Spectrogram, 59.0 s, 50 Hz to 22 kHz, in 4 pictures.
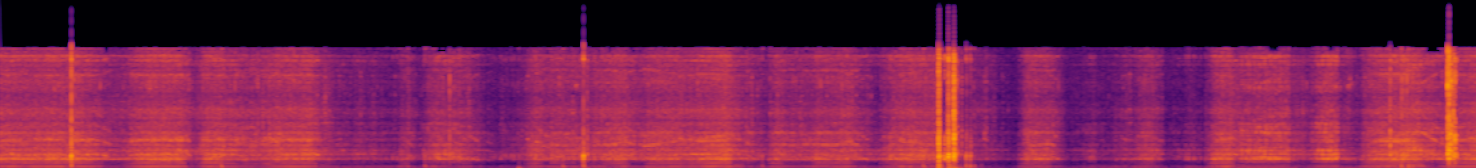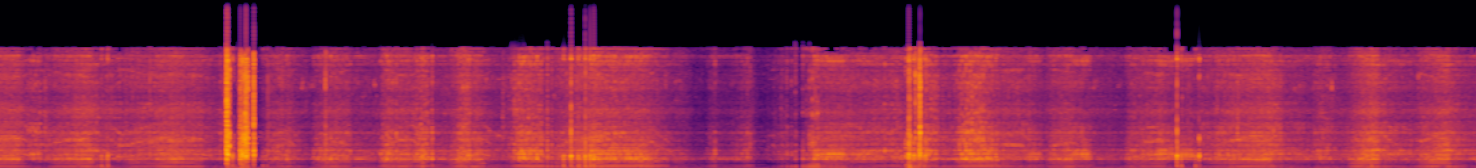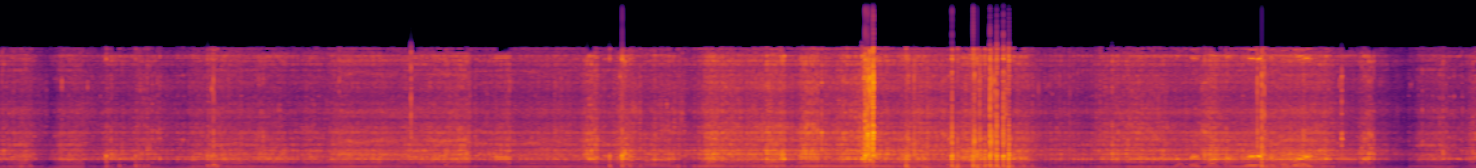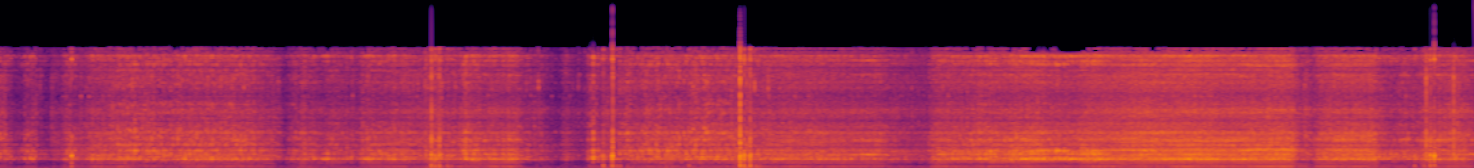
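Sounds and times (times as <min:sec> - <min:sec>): dirt bike engine revving: 0:00.0 - 0:59.0
bike knocks and rattles: 0:05.1 - 0:06.1, 0:09.2 - 0:09.9, 0:13.8 - 0:14.7, 0:16.9 - 0:18.1, 0:20.0 - 0:21.0, 0:23.7 - 0:24.6, 0:26.4 - 0:27.4, 0:28.3 - 0:31.9, 0:35.4 - 0:40.0, 0:48.4 - 0:49.4, 0:50.1 - 0:52.2, 0:58.3 - 0:59.0.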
